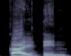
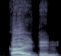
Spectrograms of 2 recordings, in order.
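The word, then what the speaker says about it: chitin: तो कार्बोहाइड्रेट्स जो इसमें होता है उसका नाम होता है काइटिन। क्या होता है? काइटिन। इसको हिंदी में भी लिख देते हैं, क्योंकि स्पेलिंग तुम लोग गलत रीड करोगे।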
